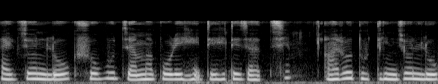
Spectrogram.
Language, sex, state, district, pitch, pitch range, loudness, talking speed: Bengali, female, West Bengal, Kolkata, 240 Hz, 235-255 Hz, -16 LUFS, 165 wpm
